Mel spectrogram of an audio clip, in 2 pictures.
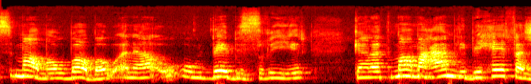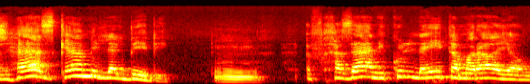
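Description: There is noticeable background noise as a woman with a fairly high pitch speaks at a fairly slow pace. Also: ordinary pitch variation. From Palestine, Haifa. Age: 80s+. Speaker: refugee interviewee. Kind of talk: oral history interview.

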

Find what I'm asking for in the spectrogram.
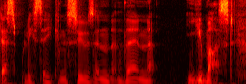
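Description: On a very clean recording with a silent background, a man with an English accent speaks fairly slowly with lively intonation. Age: 50s. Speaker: podcast host. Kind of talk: solo podcast monologue. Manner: casual, chatty with many fillers.

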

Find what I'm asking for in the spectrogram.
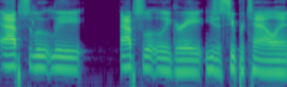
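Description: On a very clean recording with a silent background and a dry, close sound with no echo, a man talks at a medium pitch with fairly even intonation. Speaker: sports podcast host. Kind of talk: casual solo sports commentary.

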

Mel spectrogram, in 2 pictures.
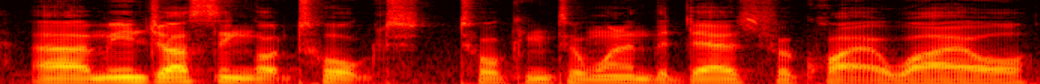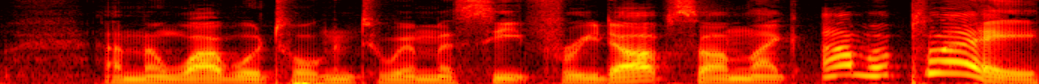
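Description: A man talks at a very fast pace, his fairly low voice holding a fairly even intonation. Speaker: podcast host. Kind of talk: casual chat.

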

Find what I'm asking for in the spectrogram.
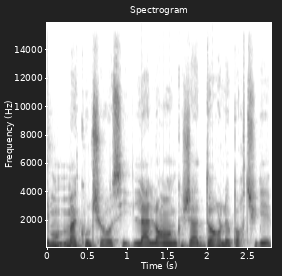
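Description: A woman speaking at a very slow pace. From United States (Philadelphia area), born in Cape Verde. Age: 30s. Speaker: wine professional, former sommelier. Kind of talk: interview. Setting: studio. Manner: halting, many hesitations.

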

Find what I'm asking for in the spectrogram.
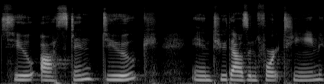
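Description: A woman speaks with an American accent in a monotone, flat delivery. The recording is very clean, with a silent background. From Utah, US. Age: 20s. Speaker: podcast host, wellness coach. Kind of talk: solo monologue podcast. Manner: halting, frequent fillers.

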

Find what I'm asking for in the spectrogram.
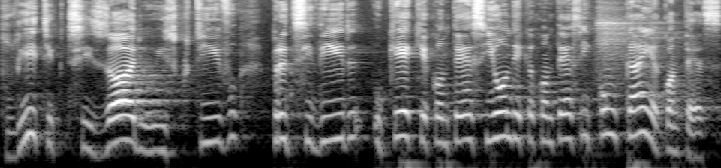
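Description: A normal speaking voice from a woman, fairly high-pitched, moderate in pace, with ordinary pitch variation. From Portugal. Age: 50s. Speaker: actress and stage director. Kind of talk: panel discussion.

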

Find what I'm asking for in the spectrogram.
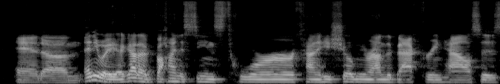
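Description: Speech comes at a fairly quick pace, with ordinary pitch variation. An American accent is heard. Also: man. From Philadelphia, US. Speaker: horticulture researcher. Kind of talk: podcast interview. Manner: halting.

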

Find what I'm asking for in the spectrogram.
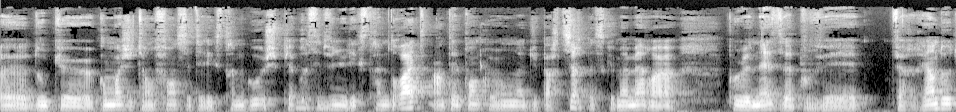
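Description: Pitch moves up and down in an ordinary way. The delivery is neither fast nor slow, at a moderate pace. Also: woman. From France and Denmark. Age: 30s. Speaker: painter. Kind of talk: casual chat. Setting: artist's studio. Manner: halting.

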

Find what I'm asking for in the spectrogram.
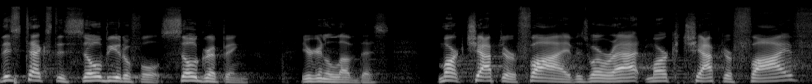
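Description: A fairly slow, unremarkable speaking voice from a man, fairly high in pitch and with lively intonation. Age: 30s. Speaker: pastor. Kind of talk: sermon.

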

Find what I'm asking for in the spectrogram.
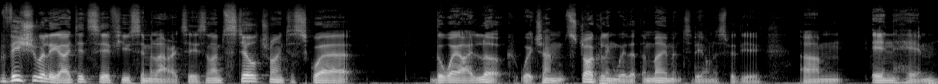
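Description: A man with a very deep, low pitch talks at a fairly quick pace with lively intonation. The recording is very clean, and the background is silent. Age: 20s. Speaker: actor and writer. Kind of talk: casual chat.

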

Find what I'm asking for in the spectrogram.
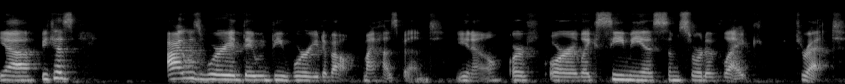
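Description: With an unremarkable speaking voice, a woman talks at a fairly slow pace and medium pitch with ordinary pitch variation, recorded very cleanly against a silent background. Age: 30s. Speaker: actor and YouTuber. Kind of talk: casual chat.

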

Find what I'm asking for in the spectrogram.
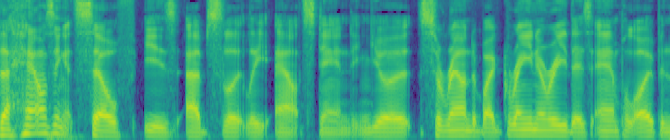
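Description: At a fairly quick pace, a man with an Australian accent speaks at a fairly low pitch with ordinary variation. The recording is very clean, with a silent background. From Perth, Western Australia. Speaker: researcher. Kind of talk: casual radio chat.

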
